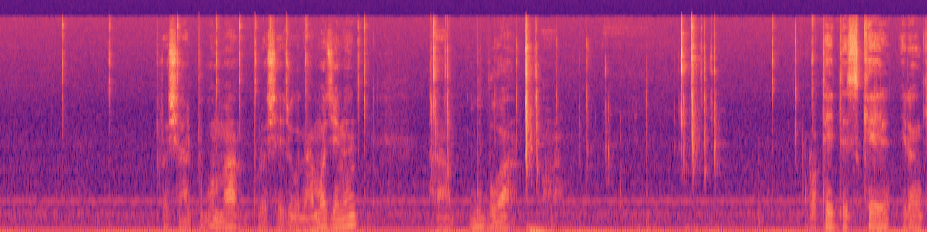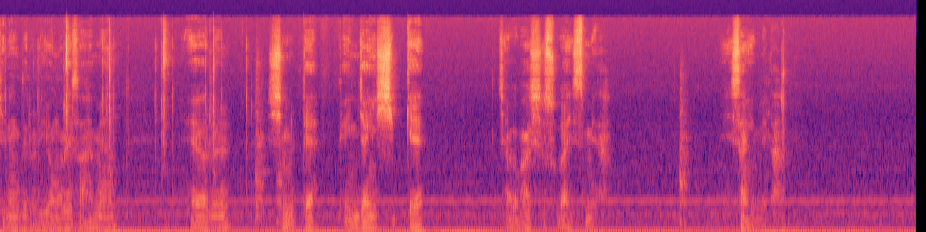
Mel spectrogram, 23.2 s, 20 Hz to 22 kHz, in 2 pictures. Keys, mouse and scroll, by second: 4.6-6.2 right drag, 6.2 middle click, 6.6 Tab, 6.9-8.6 middle drag, 8.6 ctrl+Tab, 10.6 middle click, 11.1-11.6 scroll down 2, 11.6-17.4 middle drag.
